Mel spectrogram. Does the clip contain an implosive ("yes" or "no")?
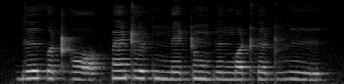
no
